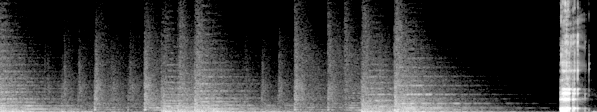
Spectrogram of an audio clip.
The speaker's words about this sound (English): Boom. Nope. Got that burp.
